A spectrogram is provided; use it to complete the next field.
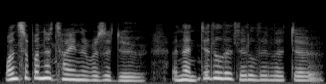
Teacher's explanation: It's the rhythm and also the kind of pitch goes down in quite a kind of regular way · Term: downward inflections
